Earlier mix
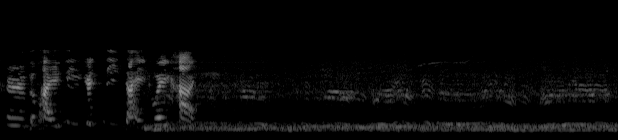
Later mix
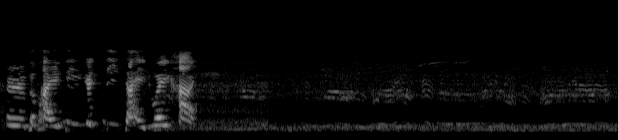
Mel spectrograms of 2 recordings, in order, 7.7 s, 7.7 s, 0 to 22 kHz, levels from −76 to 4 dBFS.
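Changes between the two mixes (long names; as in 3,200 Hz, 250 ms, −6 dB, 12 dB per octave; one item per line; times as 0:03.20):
speech: remove high-pass filter 1,500 Hz 12 dB per octave
master: add low-shelf EQ 500 Hz −4.5 dB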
